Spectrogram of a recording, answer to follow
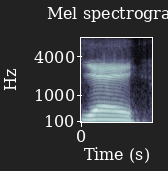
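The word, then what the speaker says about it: Yeh: That's spelled Ye, Y-E-H, Chris, just like it sounds.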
